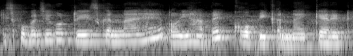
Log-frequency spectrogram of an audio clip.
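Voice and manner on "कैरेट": normal talking voice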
